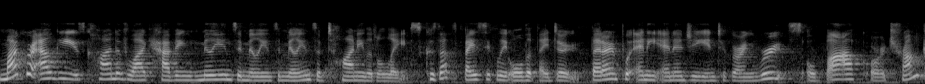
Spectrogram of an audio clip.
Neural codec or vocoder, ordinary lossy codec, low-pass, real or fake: none; MP3, 64 kbps; 7.2 kHz; real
